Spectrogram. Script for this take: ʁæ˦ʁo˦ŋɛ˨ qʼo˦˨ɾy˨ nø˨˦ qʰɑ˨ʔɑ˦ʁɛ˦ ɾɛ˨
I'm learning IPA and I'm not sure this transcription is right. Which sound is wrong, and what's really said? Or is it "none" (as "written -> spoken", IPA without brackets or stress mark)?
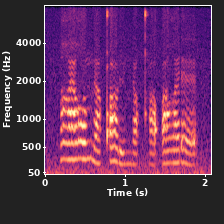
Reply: none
